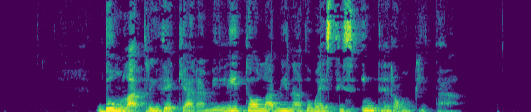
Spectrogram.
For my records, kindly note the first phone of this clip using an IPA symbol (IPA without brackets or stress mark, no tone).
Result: d̪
